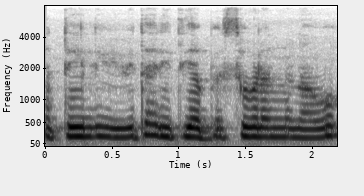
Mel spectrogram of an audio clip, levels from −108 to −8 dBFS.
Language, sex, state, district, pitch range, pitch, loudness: Kannada, female, Karnataka, Dakshina Kannada, 195-205 Hz, 200 Hz, -15 LUFS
